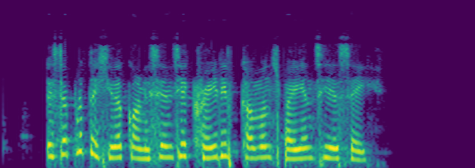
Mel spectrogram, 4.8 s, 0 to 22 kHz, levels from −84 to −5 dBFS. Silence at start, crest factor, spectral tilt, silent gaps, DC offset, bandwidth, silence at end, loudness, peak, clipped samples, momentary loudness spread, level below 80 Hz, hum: 0.45 s; 12 dB; -5.5 dB/octave; none; under 0.1%; 7.8 kHz; 1.1 s; -13 LUFS; -2 dBFS; under 0.1%; 7 LU; -42 dBFS; none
